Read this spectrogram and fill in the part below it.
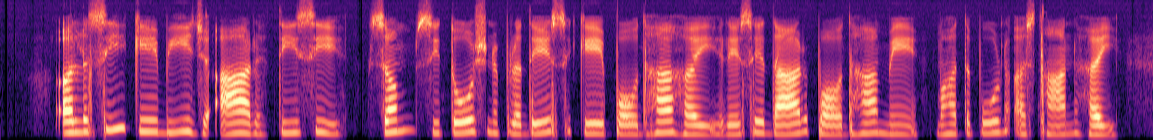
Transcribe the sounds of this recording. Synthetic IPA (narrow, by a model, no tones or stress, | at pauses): əlsikebiːd͡ʒaːɾt̪iːsi | səmsit̪oːʃnpɾəd̪eːskepɔːd̪ʱaɦəiɾeːsed̪aːɾpɔːd̪ʱamẽməɦət̪wəpuːɾnə̰st̪ʰaːnɦəi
